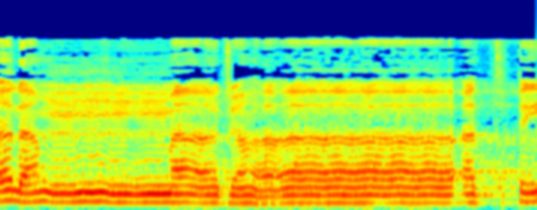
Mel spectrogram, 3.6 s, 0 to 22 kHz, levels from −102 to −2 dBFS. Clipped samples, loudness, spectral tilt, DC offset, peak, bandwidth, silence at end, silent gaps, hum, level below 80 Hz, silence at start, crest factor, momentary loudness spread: under 0.1%; -14 LUFS; -4.5 dB/octave; under 0.1%; 0 dBFS; 11 kHz; 0 s; none; none; -52 dBFS; 0 s; 14 dB; 3 LU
